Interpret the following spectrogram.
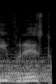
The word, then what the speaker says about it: Everest: प्रचलित किया गया और इसलिए ब्रिटिश सर्वेक्षक के उपनाम के उच्चारण के अनुसार इसका उच्चारण एवरेस्ट न होकर इवरेस्ट होना चाहिए।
